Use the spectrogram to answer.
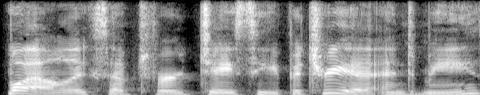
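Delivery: ordinary delivery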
